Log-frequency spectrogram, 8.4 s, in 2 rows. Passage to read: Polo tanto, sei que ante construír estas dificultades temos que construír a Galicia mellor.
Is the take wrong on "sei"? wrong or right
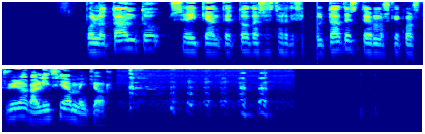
right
